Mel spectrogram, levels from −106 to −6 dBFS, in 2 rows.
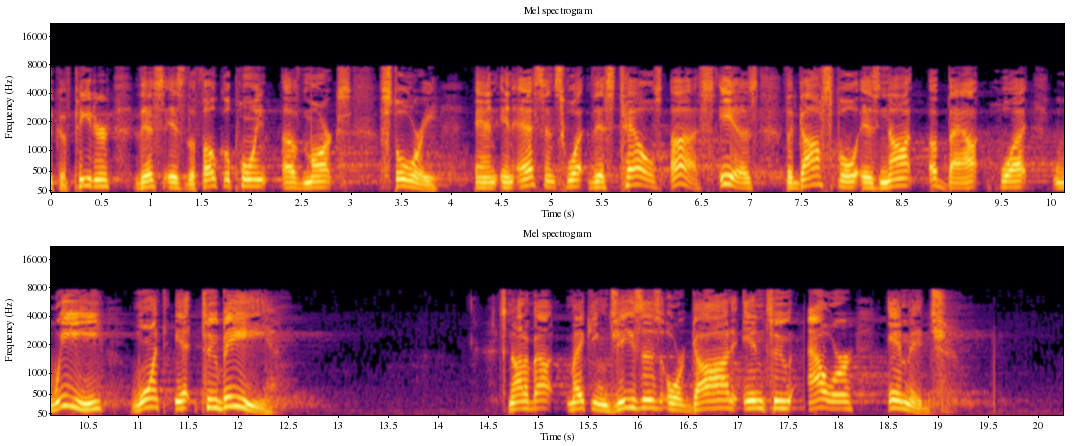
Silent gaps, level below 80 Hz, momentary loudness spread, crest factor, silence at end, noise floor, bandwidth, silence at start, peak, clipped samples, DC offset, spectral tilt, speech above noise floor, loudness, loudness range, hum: none; -52 dBFS; 8 LU; 16 dB; 1.1 s; -63 dBFS; 8 kHz; 0 s; 0 dBFS; under 0.1%; under 0.1%; -4.5 dB/octave; 48 dB; -15 LUFS; 4 LU; none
